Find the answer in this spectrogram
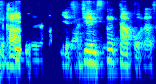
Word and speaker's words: Ntakor: James Ntakor, jump on, my friend. Thank you. Thank you, James. Yes. You got the comp there. Yes, James Ntakor, that's how it's pronounced.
